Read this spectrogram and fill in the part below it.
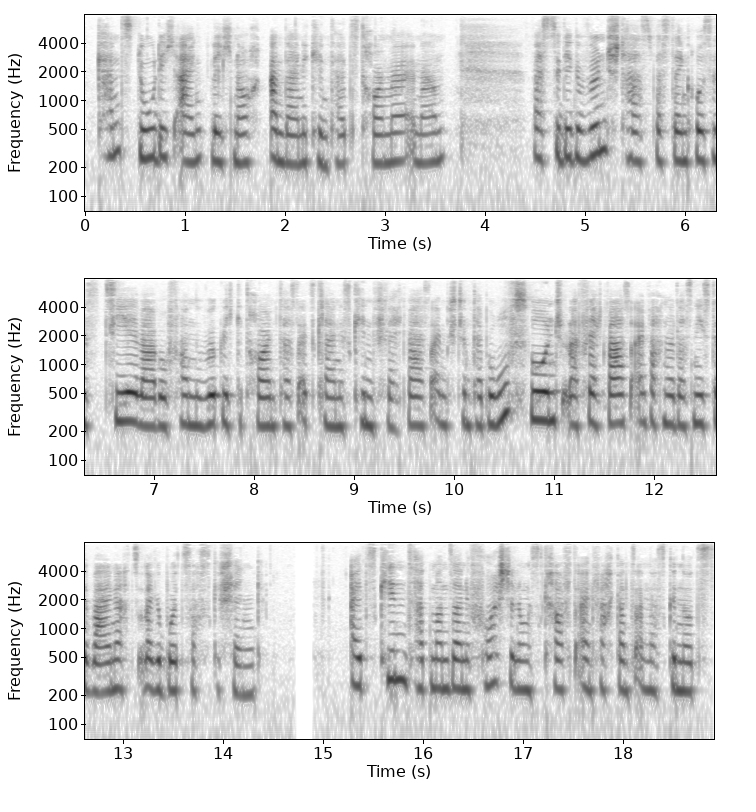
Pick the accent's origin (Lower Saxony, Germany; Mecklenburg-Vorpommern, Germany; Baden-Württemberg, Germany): Lower Saxony, Germany; Buxtehude; bei uns in Buxtehude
